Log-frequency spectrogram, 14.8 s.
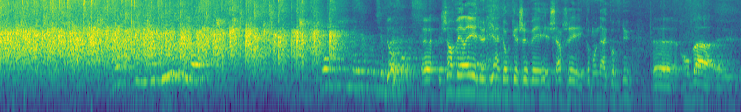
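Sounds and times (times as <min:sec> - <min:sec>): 
audience applause: 0:00.0 - 0:07.0
speech: 0:08.4 - 0:14.6.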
